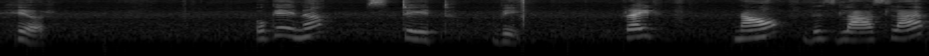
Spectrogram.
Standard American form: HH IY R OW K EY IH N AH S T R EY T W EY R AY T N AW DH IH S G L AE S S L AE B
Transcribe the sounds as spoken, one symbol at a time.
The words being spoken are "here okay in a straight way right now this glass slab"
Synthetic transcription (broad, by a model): HH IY R OW K EY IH N AH S T EY T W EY R AY T N AW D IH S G L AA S S L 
